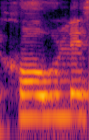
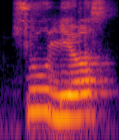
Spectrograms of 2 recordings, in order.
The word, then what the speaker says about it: joule: Joule se escribe, joule se dice, julios también se suele decir, y se lo representa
